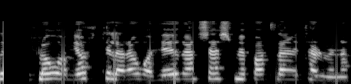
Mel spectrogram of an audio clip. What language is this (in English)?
Icelandic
